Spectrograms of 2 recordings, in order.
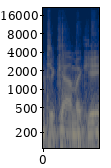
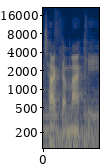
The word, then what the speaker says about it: Takamaki: I was pronouncing it Takamaki. It's Takamaki. Or I may have already forgotten how I pronounced it. I think the emphasis was on the cat.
